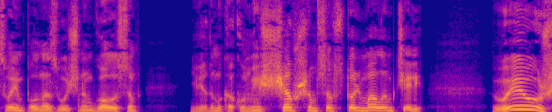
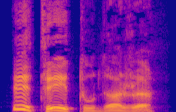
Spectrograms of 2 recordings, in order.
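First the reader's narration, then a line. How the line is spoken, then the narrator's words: Tired. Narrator (Russian): устало сказал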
